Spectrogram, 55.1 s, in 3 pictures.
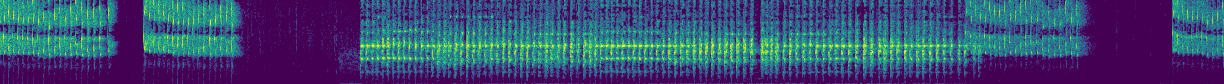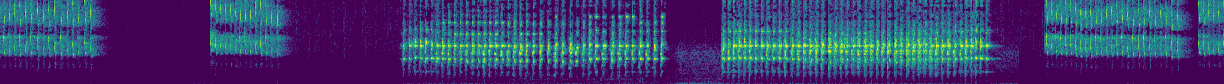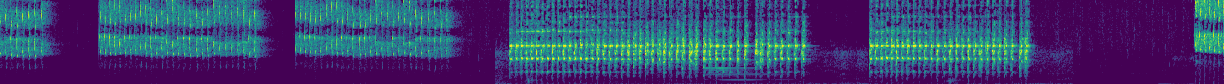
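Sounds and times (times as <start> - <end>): bird rattling trills: 5.4 - 16.2, 24.4 - 28.5, 29.2 - 33.4, 44.3 - 49.0, 49.8 - 52.3.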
